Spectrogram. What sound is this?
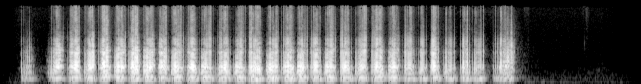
mySound MB Sidney
belgium, cityrings, mobi, sidney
